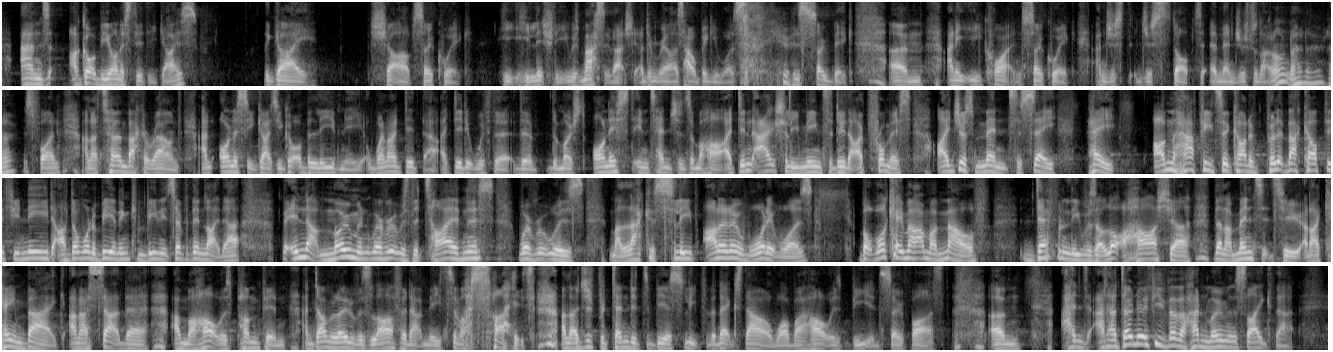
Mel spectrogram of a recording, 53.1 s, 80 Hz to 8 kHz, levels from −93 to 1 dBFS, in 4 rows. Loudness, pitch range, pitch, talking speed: -25 LUFS, 120-170 Hz, 140 Hz, 240 wpm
